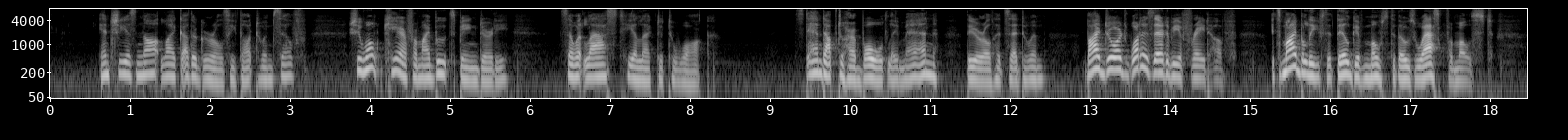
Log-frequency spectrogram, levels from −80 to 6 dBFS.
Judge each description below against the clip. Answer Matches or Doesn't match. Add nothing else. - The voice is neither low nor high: Matches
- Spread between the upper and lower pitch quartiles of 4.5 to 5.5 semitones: Matches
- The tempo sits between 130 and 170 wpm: Doesn't match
